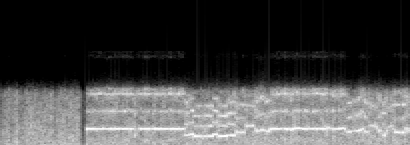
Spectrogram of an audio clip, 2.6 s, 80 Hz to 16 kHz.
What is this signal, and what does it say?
SSTV (slow-scan television), PD 290.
